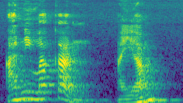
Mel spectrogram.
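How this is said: There is a pause after the word makan. "komanya setelah makan"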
